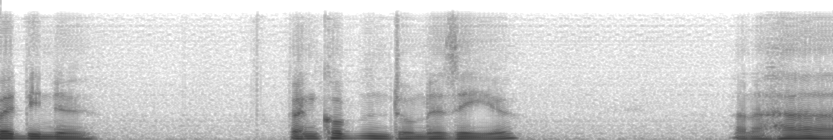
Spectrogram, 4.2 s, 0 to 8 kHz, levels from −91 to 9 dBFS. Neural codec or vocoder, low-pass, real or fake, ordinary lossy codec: codec, 16 kHz, 0.2 kbps, FocalCodec; 7.2 kHz; fake; none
